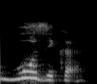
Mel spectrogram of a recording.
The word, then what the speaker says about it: música: Eu digo música. A palavra música tem uma sílaba tônica. Mu. Zi, ka. Esse zi, ka são sílabas átonas. Não tão fortes, não tão tônicas quanto mu.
